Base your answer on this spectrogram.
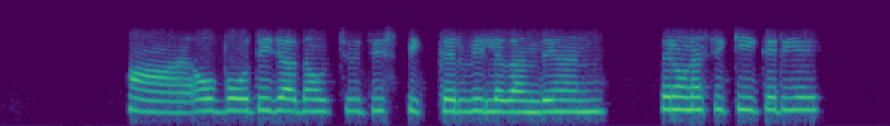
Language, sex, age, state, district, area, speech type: Punjabi, female, 18-30, Punjab, Mohali, rural, conversation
